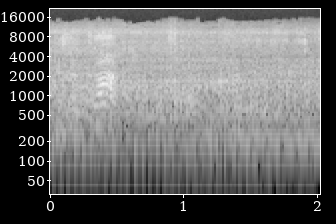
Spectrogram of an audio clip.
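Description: An engine running steadily at an even pitch, with a short rising voice sound about half a second in.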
